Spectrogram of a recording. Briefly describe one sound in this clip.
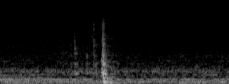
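A metal can clicks against the can opener.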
